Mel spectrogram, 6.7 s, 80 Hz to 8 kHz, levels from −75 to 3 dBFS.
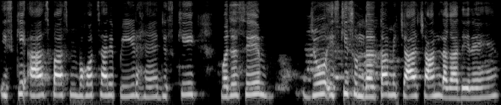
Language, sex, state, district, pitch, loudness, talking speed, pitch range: Hindi, female, Uttar Pradesh, Varanasi, 275 Hz, -15 LUFS, 180 wpm, 255-295 Hz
